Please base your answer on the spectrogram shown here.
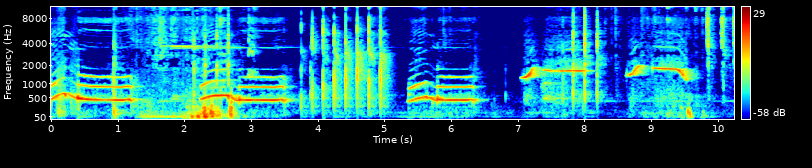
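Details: Indian ringneck parrot indoors, giving flat, buzzy voice-like phrases with strong overtones, then two clear whistled notes that rise and hold, broken by sharp clicks and short pauses.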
